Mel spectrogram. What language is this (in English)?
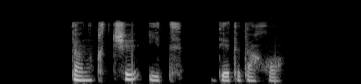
Uzbek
